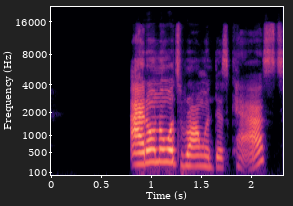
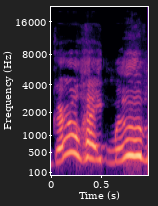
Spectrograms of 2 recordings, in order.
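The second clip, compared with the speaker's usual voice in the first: high, insistent acted order; mock impatience; 8 semitones higher, 5 dB louder, slower than usual. Friends moving the girl blocking the way, impatient. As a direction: imitate a friend shooing her away, pitched up. Friends shoving Melanie aside.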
